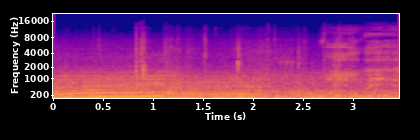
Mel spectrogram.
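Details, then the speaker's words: BMW 335i N54 with 6-speed automatic (ZF6HP) on xHP drag mode tune: full-throttle climb, then a quick, firm upshift with no torque cut and no pause in pull. "However, at 6,500 RPM, if you click shift in drag race mode, you are spinning. And it's because it doesn't cut torque."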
